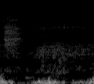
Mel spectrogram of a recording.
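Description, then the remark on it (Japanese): Low, rumbling gusts of wind buffet the microphone at a beach in Chatan, Okinawa, on a sunny, windy day of about 17°C, with broad hissy noise above, a steady outdoor roar that swells and dips over a brief moment, no voices present. “この放送中も風の音が入ってるかと思うんですが、風がありますが、日差しがあるので、割とあったかいです。”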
